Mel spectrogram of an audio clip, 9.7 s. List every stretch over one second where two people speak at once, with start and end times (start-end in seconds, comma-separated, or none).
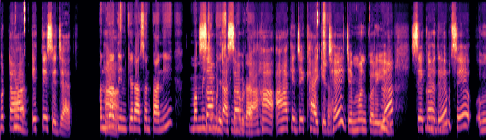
none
